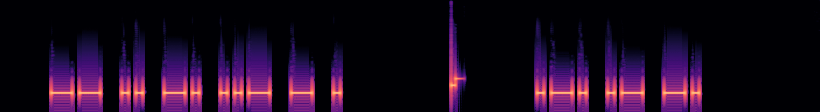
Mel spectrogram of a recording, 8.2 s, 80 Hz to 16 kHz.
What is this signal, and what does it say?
Morse code, heard as a keyed tone, about 17 wpm, 700 Hz. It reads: MINUTE RAN
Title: Sentences from Top 500 Words - New Word Drill - 17wpm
